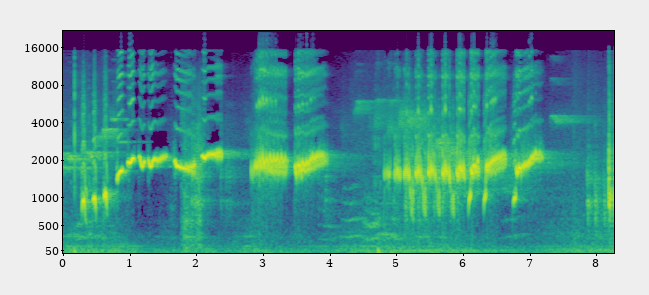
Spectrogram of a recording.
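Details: White-rumped shama singing to provoke rivals: rising whistled slurs, loud harsh bursts and a fast rattling run of repeated notes, with pauses between the phrases.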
